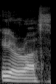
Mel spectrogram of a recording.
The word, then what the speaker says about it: Eros: It's Chef Eros, and today he's teaching us all about his own traditional Nigerian cuisine, and Jeannie's with him on the couch. I am indeed, Danilo. Now, Chef Eros, welcome to Afternoon Express.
